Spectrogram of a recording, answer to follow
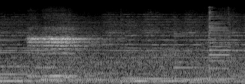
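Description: Background music with held notes that change every half second or so.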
